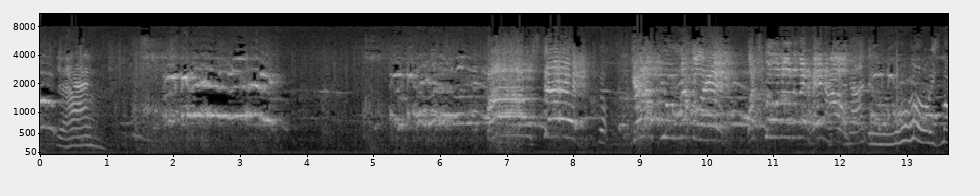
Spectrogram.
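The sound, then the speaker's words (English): A flock of hens and roosters squawks and clucks loudly before 6 o'clock in the morning, waking everybody. Overlapping cackles and wavering high-pitched calls rise and fall almost continuously, with a few brief lulls and at least one rooster crow among them. “Get out of bed and stop that battalion of feathered alarm clocks from sounding off.”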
